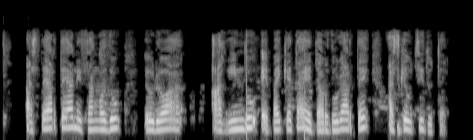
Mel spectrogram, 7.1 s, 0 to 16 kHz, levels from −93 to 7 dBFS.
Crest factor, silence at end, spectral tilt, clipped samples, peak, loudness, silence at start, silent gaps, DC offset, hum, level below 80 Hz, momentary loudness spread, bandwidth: 18 dB; 0.45 s; -5.5 dB/octave; under 0.1%; 0 dBFS; -17 LUFS; 0.05 s; 0.18-0.37 s, 2.07-2.15 s, 2.93-2.97 s, 3.07-3.16 s; under 0.1%; none; -58 dBFS; 10 LU; 7.8 kHz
